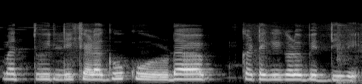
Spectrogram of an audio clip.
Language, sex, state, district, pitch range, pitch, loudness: Kannada, female, Karnataka, Bidar, 220-240 Hz, 230 Hz, -14 LUFS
